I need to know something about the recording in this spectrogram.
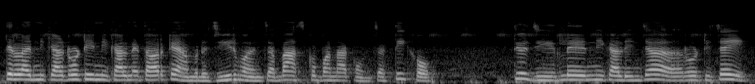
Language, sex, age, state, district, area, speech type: Nepali, female, 45-60, West Bengal, Darjeeling, rural, spontaneous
